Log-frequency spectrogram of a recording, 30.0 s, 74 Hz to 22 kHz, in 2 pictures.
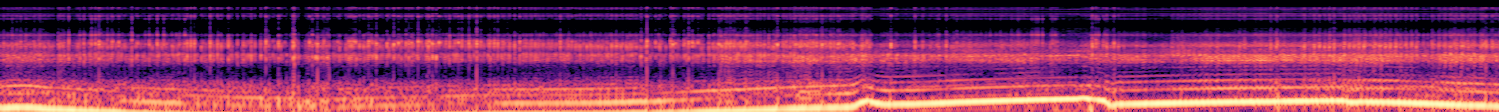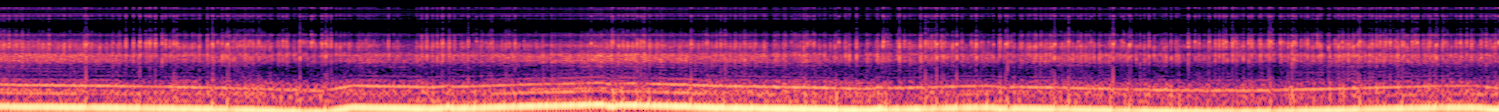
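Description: Two-stroke engine of a Lambretta cut-down scooter with an RB20 engine, heard from onboard under way. The engine note rises and falls with the throttle and gears, climbing from about eight seconds in and dropping sharply about eleven seconds in, over a steady rushing noise.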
